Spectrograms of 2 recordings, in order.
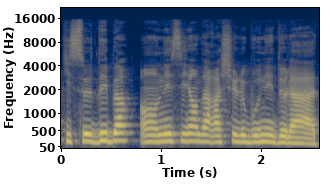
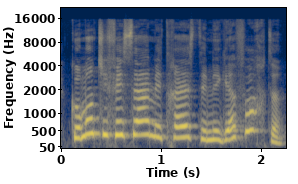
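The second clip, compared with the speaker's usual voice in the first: high-pitched wide-eyed pupil; awed little-kid exclamation; admiring child; 10 semitones higher than usual. Acted. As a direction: marvel at your teacher in a high child voice. Admiring pupil voiced in story.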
